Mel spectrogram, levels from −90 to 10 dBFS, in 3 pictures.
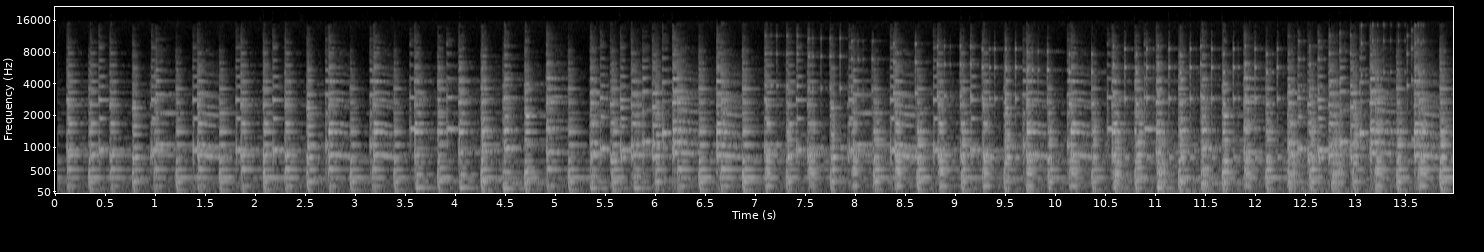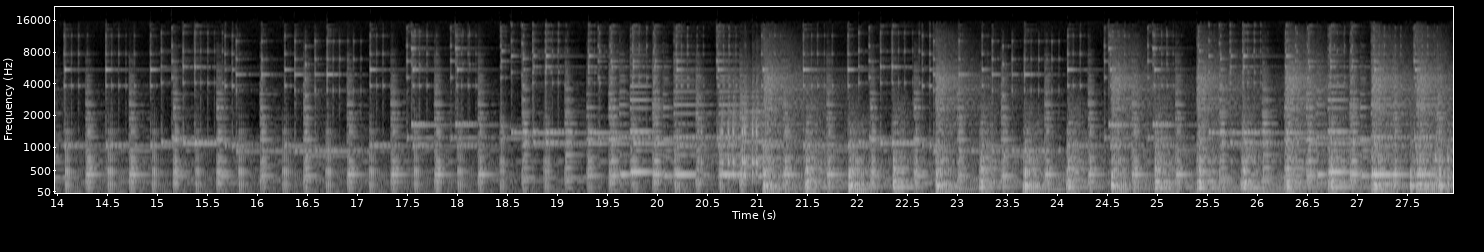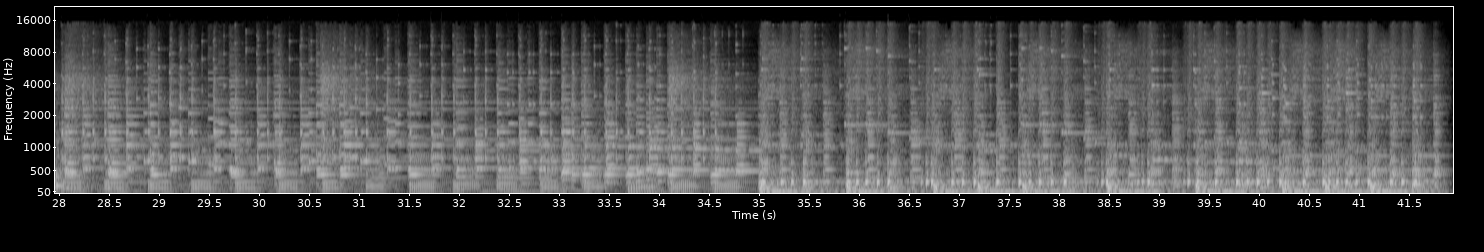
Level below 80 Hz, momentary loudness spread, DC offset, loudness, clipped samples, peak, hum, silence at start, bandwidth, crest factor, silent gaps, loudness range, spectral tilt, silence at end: -36 dBFS; 9 LU; under 0.1%; -25 LUFS; under 0.1%; -4 dBFS; none; 0 s; 16 kHz; 20 dB; none; 8 LU; -4.5 dB/octave; 0 s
